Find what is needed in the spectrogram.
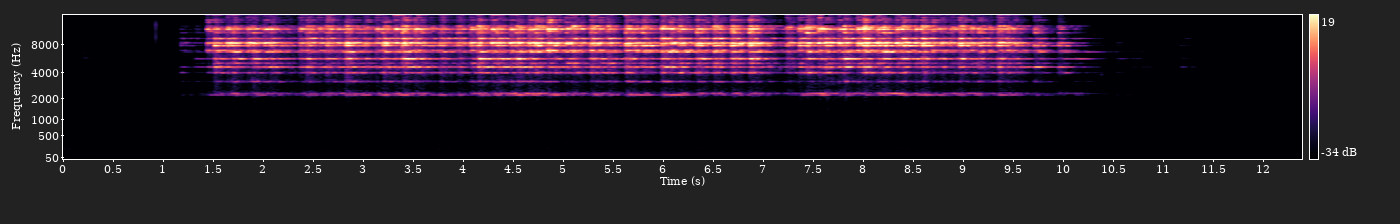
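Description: Altar bells shaken in a continuous high, jingling ring that starts about a second and a half in and stops about ten seconds in. They mark the elevation of the chalice after the consecration at Mass.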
